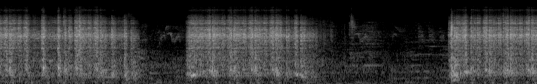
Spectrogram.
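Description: Scooter engine being cranked three times, each try lasting about a second and a half and cutting off without the engine catching: the scooter won't start.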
